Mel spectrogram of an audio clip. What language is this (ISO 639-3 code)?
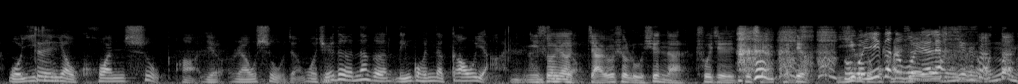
zho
